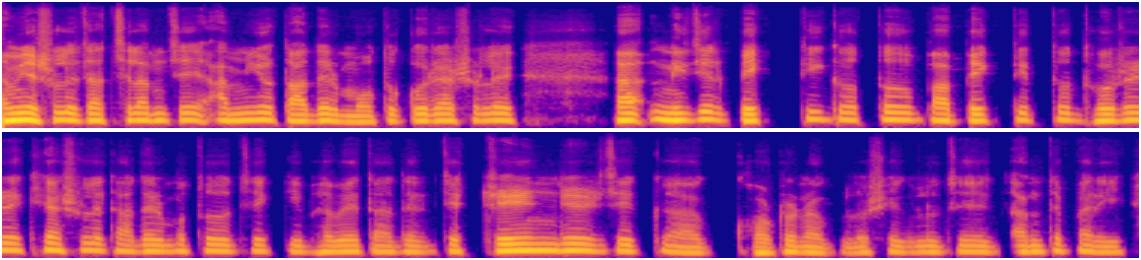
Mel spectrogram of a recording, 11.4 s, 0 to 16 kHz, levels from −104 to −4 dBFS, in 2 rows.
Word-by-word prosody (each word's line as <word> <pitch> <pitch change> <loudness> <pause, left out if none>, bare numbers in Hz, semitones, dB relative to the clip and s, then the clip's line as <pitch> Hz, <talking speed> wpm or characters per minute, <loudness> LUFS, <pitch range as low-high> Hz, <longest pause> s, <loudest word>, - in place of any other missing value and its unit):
আমি 160 - +11
আসলে 165 +2 +3
চাচ্ছিলাম 160 +1 +2
যে 165 - +1 0.2
আমিও 165 +2 +3
তাদের 145 0 +3
মতো 130 +3 -2
করে 155 0 +3
আসলে 160 +1 -1 0.6
আ - - +10 0.2
নিজের 160 +2 +4
ব্যক্তিগত 170 +3 -1 0.3
বা 155 - +4
ব্যক্তিত্ব 150 +3 -2 0.2
ধরে 150 +2 +3
রেখে 160 +2 -4
আসলে 160 +1 -3
তাদের 140 -1 -1
মতো 140 +2 -5 0.2
যে 145 - -3
কিভাবে 130 0 -2
তাদের 130 0 -4
যে 140 - 0
ট্রেন্ড 155 +1 +5
এর 150 - +2
যে 145 - 0 0.3
আ - - -3 0.3
ঘটনাগুলো 115 -1 -2
সেগুলো 125 0 -4
যে 135 - -3 0.2
জানতে 130 +3 -3
পারি, 125 -4 -2
150 Hz, 170 wpm, -22 LUFS, 130-160 Hz, 0.6 s, আমি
